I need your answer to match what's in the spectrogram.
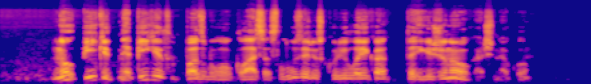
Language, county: Lithuanian, Kaunas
